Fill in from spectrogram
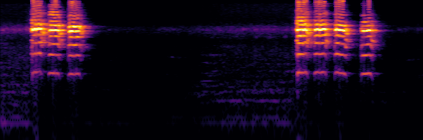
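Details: Harsh, nasal squawks of a Sumatran red-breasted parakeet, used to attract birds, come in two bursts of three to four rapid calls about two seconds apart, with a soft low hum between them.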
